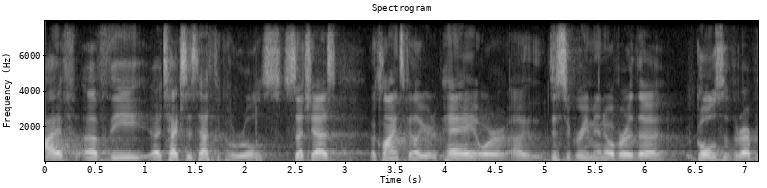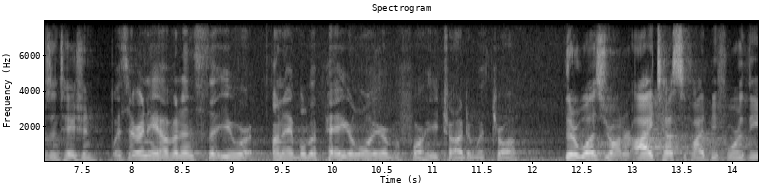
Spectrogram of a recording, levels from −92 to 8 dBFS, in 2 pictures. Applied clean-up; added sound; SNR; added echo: none; none; none; none.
